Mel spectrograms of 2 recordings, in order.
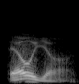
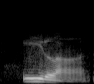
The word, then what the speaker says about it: Elon: You know, I'm laughing because I keep trying to make sure I say her last name right, because I have a friend that last name is spelled exactly the same way, but it's pronounced differently. And so I keep wanting to say her last name, Elyon, but it's Elon, Miss Ayana Elon.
